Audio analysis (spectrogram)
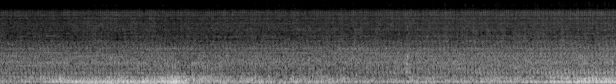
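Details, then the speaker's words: Ariens two-stage snow thrower model 11528 with old Tecumseh engine, in drive with auger locked blowing snow; low even throb dips slightly under load and recovers; normal running under load. "She's working. This thing kind of sticks. There we go. So we'll put it in drive, lock the auger, and she blows the snow."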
